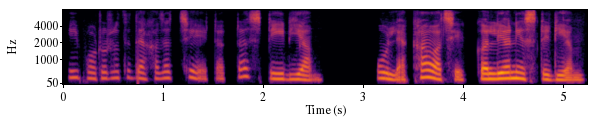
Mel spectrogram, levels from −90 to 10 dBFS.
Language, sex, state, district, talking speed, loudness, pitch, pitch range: Bengali, female, West Bengal, Jhargram, 160 wpm, -21 LUFS, 230 Hz, 200-255 Hz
